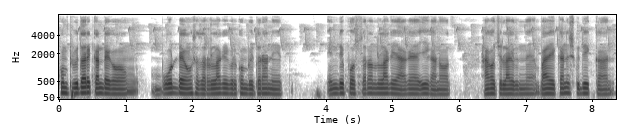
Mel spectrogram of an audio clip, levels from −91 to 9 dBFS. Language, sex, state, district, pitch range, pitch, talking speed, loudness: Chakma, male, Tripura, Dhalai, 125-135 Hz, 130 Hz, 150 wpm, -18 LUFS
